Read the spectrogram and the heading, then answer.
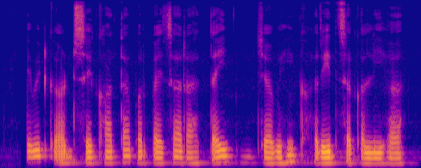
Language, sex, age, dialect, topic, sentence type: Magahi, male, 18-24, Western, banking, question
